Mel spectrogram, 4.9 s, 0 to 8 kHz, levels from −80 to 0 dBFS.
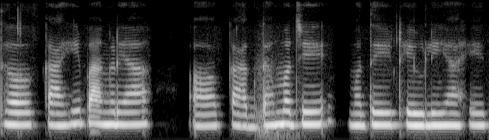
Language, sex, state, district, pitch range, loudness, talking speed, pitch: Marathi, female, Maharashtra, Gondia, 215-235 Hz, -16 LUFS, 100 wpm, 225 Hz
